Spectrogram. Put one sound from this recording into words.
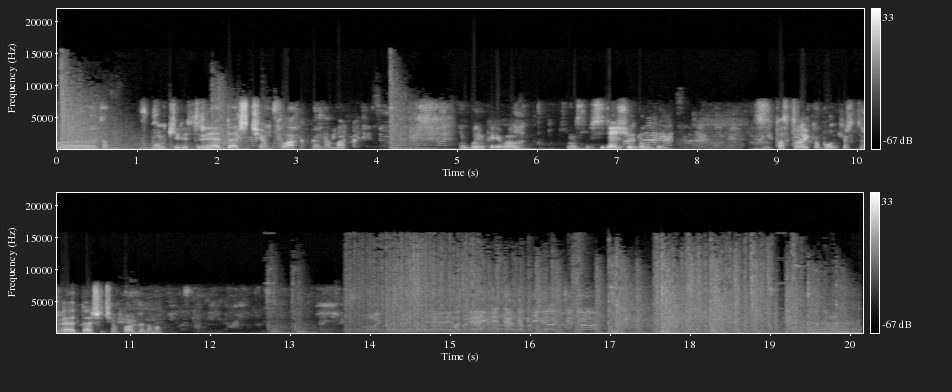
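Shells explode with loud booms.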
